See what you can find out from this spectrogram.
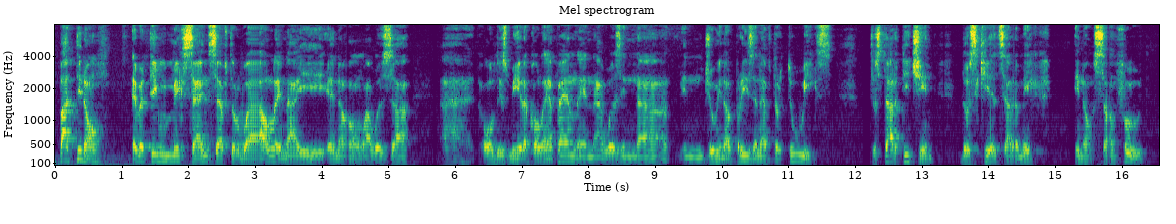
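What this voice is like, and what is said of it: Strong foreign accent. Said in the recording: “my accent is very strong. My English is not that good.”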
